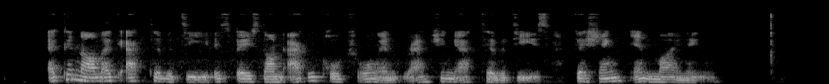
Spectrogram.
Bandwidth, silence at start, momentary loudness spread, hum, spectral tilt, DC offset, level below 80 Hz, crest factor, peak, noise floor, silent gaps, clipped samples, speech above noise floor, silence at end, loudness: 11.5 kHz; 0.5 s; 10 LU; none; -5 dB/octave; under 0.1%; -66 dBFS; 24 dB; -6 dBFS; -73 dBFS; none; under 0.1%; 44 dB; 0.55 s; -29 LUFS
